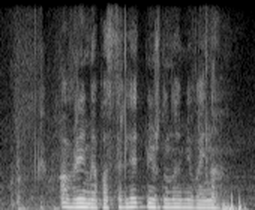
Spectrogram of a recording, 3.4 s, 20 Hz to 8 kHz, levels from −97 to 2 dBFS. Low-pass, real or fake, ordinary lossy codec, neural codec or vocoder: none; real; none; none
